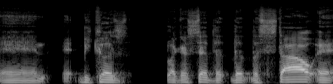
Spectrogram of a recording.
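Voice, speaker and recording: A man with an American accent, fairly low in pitch, at a moderate pace with fairly even intonation, on a very clean recording with a silent background. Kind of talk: casual interview chat. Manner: halting, many restarts; usually loud and outgoing.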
